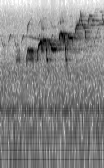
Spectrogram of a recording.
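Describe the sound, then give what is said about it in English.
A Bicknell's thrush, a rare gray-brown songbird, sings a short fluting phrase of thin, reedy notes that spiral upward in pitch, clear, with no voices and only a faint steady hum beneath. “Bicknell's thrush, a rare songbird, a long-distance migrant that winters in the Greater Antilles and summers in the northeastern United States and southeastern Canada, a gray-brown, renowned vocalist that sings a four-phrased fluting song”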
